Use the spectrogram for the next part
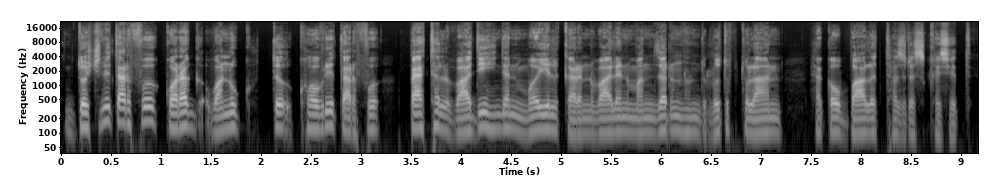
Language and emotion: Kashmiri, neutral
